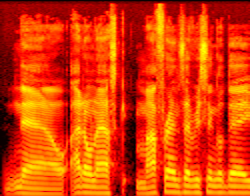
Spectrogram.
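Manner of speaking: ordinary talk, nothing marked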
